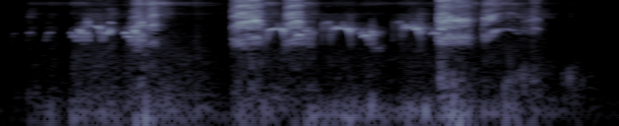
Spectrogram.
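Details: Wild sooty-headed bulbul fiercely answering a lure bird, which screams back during a trapping session; loud, harsh chattering bursts come in three clusters, the strongest near the middle, with squeaky descending notes between them.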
